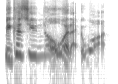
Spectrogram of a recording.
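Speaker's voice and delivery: high, emotional pleading prayer; tearful plea. Retold or imitated. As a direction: plead with God, voice lifted close to tears. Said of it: "that's when I start crying".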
